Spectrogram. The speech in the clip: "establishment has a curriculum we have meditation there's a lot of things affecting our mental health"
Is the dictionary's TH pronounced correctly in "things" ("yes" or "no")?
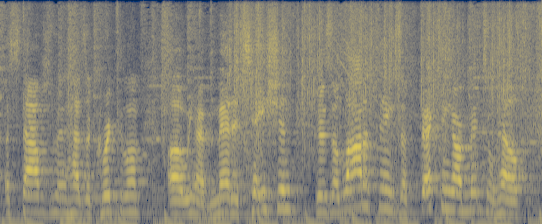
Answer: yes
